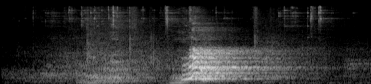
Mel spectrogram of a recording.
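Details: A dog playing at a dog daycare in Vancouver, where a golden retriever and a great dane run laps together. A single loud, tonal bark-whine rings out near the middle, with softer scuffling and background noise around it.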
